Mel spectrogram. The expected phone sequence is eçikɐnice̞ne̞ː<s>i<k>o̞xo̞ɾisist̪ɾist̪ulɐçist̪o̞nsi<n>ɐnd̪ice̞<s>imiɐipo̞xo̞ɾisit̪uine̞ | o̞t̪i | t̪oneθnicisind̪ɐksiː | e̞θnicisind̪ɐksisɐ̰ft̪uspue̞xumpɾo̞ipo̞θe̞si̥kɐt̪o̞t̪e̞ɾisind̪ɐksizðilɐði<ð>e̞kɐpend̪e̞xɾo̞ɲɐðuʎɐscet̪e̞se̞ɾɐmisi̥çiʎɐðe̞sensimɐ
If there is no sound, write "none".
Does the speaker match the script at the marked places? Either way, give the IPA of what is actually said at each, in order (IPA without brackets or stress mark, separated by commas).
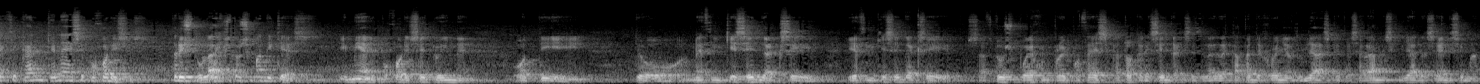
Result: s, p, m, s, ð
